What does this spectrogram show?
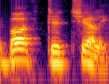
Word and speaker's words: Botticelli: You know, with Italian, if you say it slowly, much like with Spanish, pronounce it correctly, it's pretty phonetic, except that Italians like to use double consonants, like in this name, the two T's and two L's.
